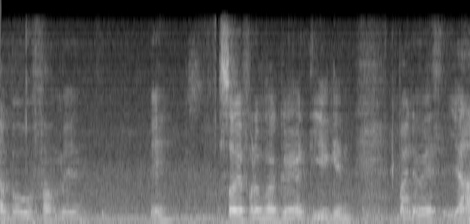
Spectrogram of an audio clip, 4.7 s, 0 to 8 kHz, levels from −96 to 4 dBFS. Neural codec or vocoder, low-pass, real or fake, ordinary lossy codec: vocoder, 24 kHz, 100 mel bands, Vocos; 7.2 kHz; fake; none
